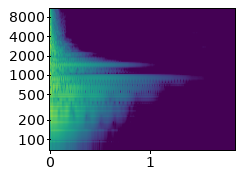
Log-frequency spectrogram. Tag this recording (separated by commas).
Percussion, Snare drum, Musical instrument, Music, Drum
